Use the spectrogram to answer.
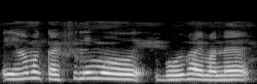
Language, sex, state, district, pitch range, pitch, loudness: Chakma, female, Tripura, Dhalai, 215-265 Hz, 235 Hz, -12 LUFS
